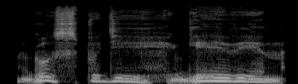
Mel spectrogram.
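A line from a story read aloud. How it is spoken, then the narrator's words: Muttered. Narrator (Russian): пробормотал он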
